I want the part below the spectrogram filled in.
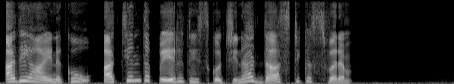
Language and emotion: Telugu, neutral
